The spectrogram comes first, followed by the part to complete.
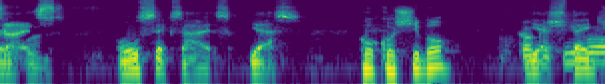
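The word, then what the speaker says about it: Kokushibo: Kokoshibo? Yes, thank you. Kokoshibo.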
